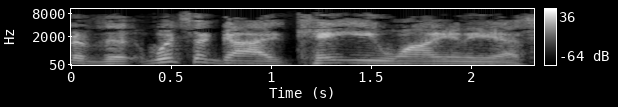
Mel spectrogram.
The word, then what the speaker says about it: Keynes: Now, is that part of the, what's the guy, K-E-Y-N-E-S, how do you pronounce that?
